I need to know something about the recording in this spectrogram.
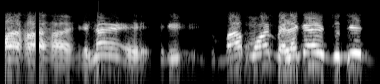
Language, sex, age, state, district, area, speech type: Assamese, male, 45-60, Assam, Kamrup Metropolitan, urban, conversation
